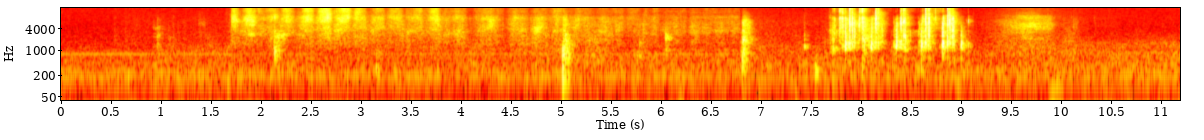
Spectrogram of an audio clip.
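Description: Fine 1500-grit wet/dry sandpaper rubbed by hand over a painted steel bike frame, a scratchy rubbing that turns into a louder run of quick back-and-forth strokes about two-thirds of the way in. A couple of light knocks come in between.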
